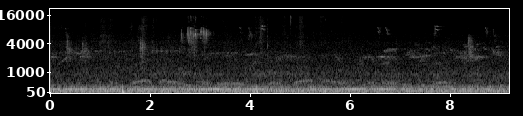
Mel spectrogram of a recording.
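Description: Birds chirping and calling, with scattered short calls throughout, over a steady low hum.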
